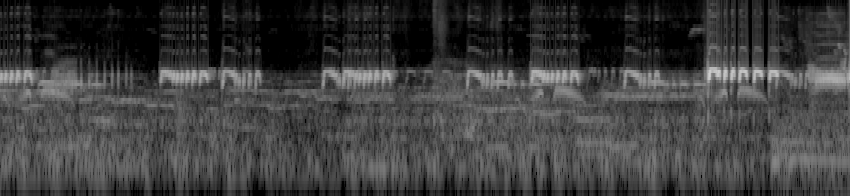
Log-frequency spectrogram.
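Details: Small-voiced local zebra dove singing actively, used as a lure to make other doves call: evenly spaced bursts of rapid ringing coo notes, roughly every two seconds, over soft lower curved coos from nearby doves.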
